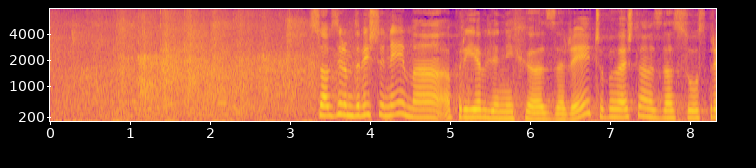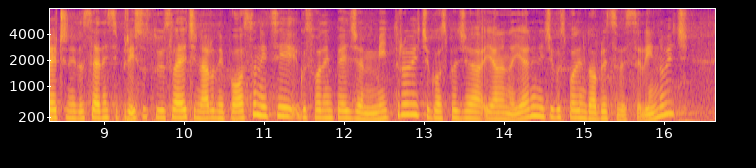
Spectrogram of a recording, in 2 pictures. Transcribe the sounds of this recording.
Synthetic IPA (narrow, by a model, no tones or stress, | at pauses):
so̞bziɾo̞md̪aʋiʃe̞neːmapɾijaʋʎe̞nixzaɾeːt͡ʃo̞baʋeʃt̪aʋamasd̪asuspɾe̞ːt͡ʃenid̪ased̪mit̪sipɾisust̪vujuslˠed̪et͡ɕinaːɾo̞d̪nojpo̞slˠanit̪siɡo̞spo̞d̪inpeːd͡ʑamit̪ɾoʋit͡ɕɡo̞spo̞d͡ʑajalenajeɾenit͡ɕiɡospo̞d̪ind̪o̞bɾit̪saʋesḛlʔinoʋit͡ɕ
